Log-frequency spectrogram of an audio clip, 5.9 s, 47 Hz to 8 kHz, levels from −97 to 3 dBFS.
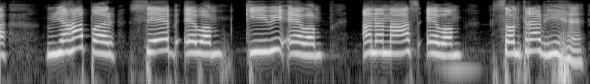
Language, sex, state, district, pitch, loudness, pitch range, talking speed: Hindi, female, Jharkhand, Garhwa, 310 Hz, -12 LUFS, 285-335 Hz, 110 wpm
